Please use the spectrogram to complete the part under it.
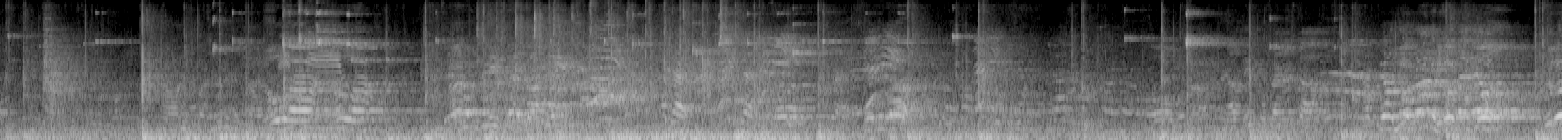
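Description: A crowd of children and adults shouts and cheers in a large echoing gym.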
